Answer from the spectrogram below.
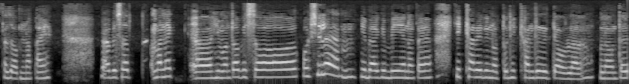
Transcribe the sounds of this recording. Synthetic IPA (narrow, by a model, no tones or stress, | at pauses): zɔbnapaj | taɹpisɔt̚manɛ | ɦimɔntɔɹbisɔkojsilɛkibak̬ibiɛnɛkɔjxikʰːanidinotunxikʰːantizetijaulalulãtɛ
